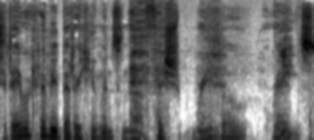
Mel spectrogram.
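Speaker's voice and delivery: calm, even public radio host voice. Redoing the opening line after being urged to talk, NPR voice. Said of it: "that's a good NPR voice".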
